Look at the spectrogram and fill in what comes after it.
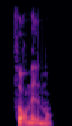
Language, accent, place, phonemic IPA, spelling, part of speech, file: French, France, Lyon, /fɔʁ.mɛl.mɑ̃/, formellement, adverb, LL-Q150 (fra)-formellement.wav
- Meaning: 1. formally, in terms of form 2. strictly, absolutely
